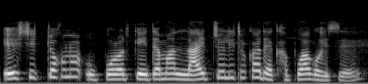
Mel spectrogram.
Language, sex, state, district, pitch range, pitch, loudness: Assamese, female, Assam, Sonitpur, 230-305 Hz, 245 Hz, -16 LUFS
